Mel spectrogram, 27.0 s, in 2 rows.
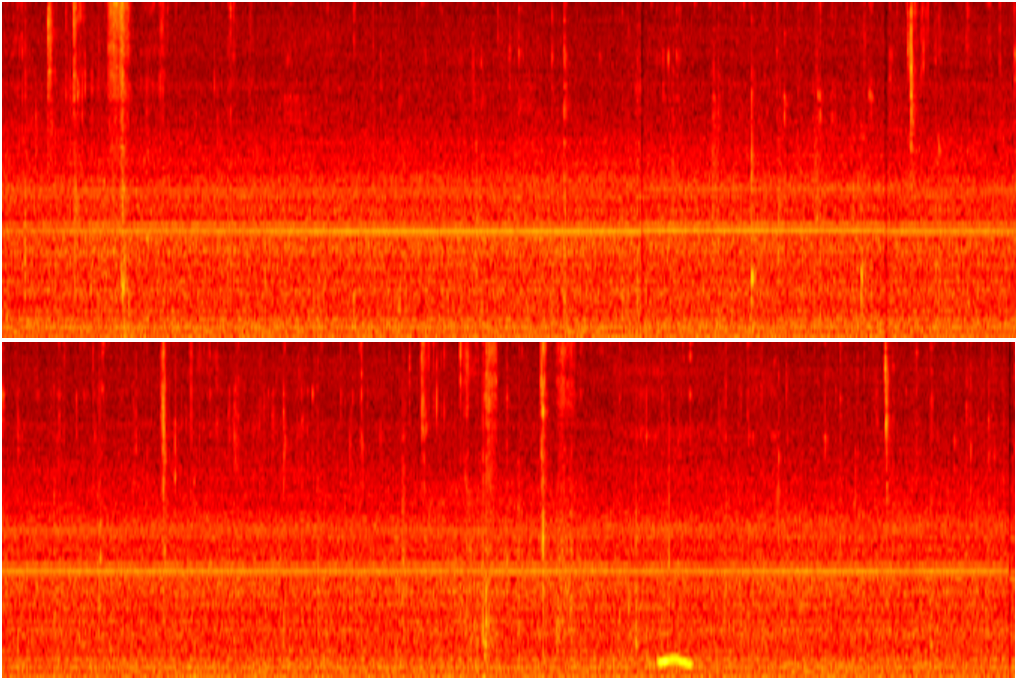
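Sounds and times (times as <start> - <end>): electrical hum: 0.0 - 27.0
person chewing: 0.2 - 2.2, 8.7 - 15.0, 15.6 - 21.3.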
